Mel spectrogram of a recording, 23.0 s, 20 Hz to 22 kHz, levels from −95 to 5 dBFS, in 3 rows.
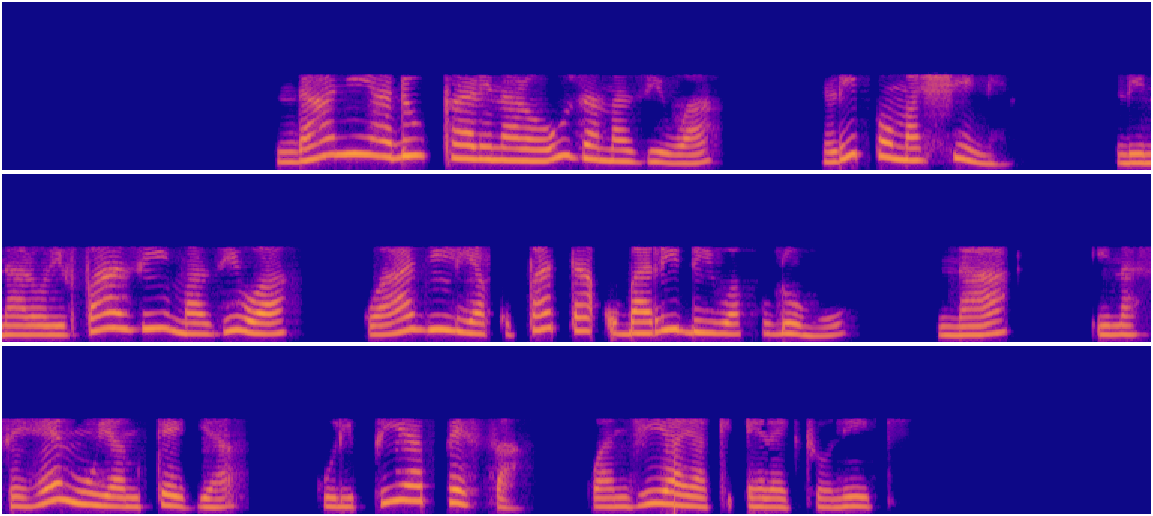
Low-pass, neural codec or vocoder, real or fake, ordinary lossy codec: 3.6 kHz; codec, 16 kHz in and 24 kHz out, 1 kbps, XY-Tokenizer; fake; AAC, 24 kbps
